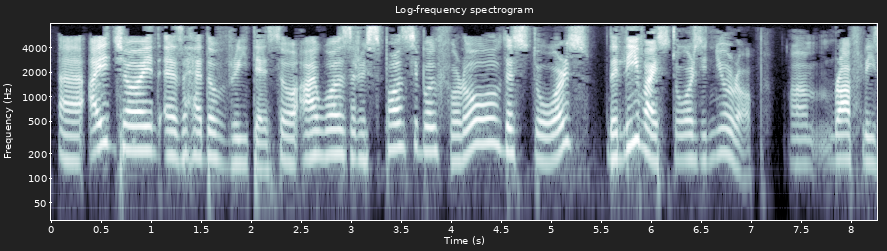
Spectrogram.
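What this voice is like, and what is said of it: Italian accent. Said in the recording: “as you can probably hear from my accent, I'm Italian”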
